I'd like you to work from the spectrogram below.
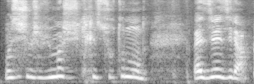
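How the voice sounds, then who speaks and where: Husky-voiced woman in a comedy sketch. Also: a little high, steady tone, fast talker. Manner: teasing, chatty, swings between loud scolding and soft confiding. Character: chatty young female school supervisor. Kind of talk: point-of-view comedy sketch.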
